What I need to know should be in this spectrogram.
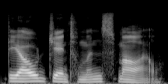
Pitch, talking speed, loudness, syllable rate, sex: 120 Hz, 145 wpm, -17 LUFS, 4.7 syllables/s, female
